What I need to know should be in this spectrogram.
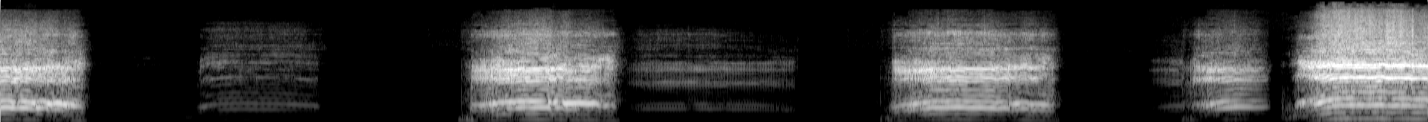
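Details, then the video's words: Several sheep bleating on pasture, loud wavering bleats alternating with softer, thinner higher-pitched bleats, about seven calls in quick irregular succession. "SOM DE OVELHA"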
